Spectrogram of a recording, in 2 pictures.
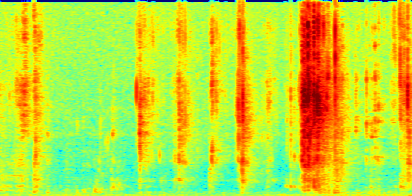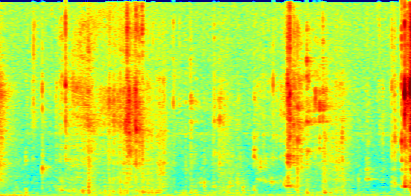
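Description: Close-miked eating: a person chewing and biting crunchy food, a string of irregular crunches and mouth smacks, loudest about three seconds in.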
